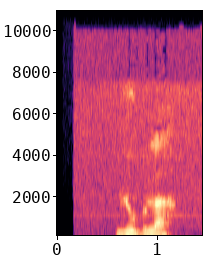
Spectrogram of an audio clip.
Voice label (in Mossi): "yubla", moore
